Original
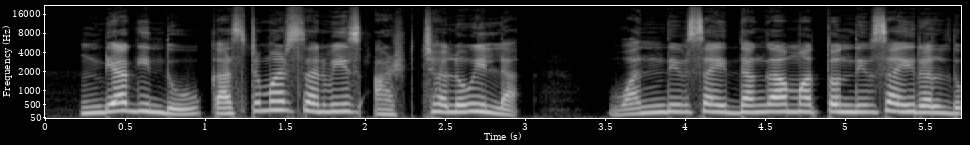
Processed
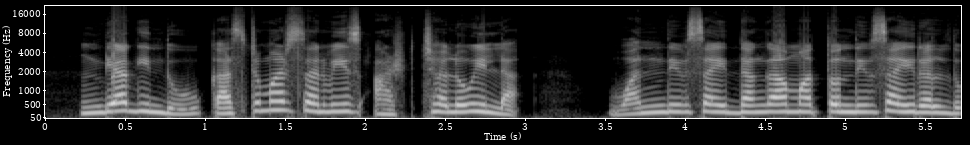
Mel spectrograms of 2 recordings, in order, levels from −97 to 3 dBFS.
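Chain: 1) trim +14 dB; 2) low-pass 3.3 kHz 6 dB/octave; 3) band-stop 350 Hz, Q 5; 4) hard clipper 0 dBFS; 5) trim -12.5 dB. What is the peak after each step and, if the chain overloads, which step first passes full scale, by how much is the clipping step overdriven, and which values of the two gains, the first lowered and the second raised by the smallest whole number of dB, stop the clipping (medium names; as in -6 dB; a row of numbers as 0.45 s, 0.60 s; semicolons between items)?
+6.0 dBFS, +6.0 dBFS, +5.5 dBFS, 0.0 dBFS, -12.5 dBFS; step 1, 5.5 dB; step 1 +8 dB, step 5 -6.5 dB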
